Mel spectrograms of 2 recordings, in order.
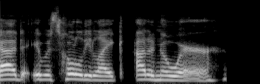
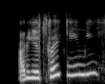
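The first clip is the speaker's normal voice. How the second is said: put-on cartoon teen voice, higher; 12 semitones higher than usual. Asked to say the line like Beavis: Beavis voice. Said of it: "can you say that like Beavis?".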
